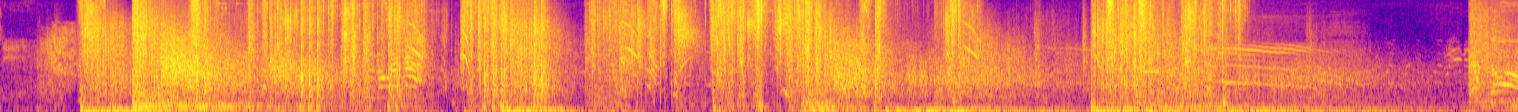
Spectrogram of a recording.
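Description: Rifle fire crackles in rapid bursts.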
